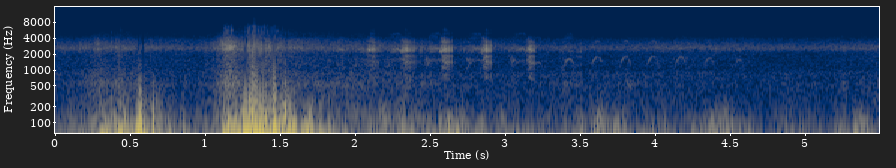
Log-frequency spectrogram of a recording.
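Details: Royal albatross chick during feeding, New Zealand, 25 February 2023. A loud burst is followed by a quick series of about six clipped notes, then softer, lower falling calls. Gusting wind rumbles underneath.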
